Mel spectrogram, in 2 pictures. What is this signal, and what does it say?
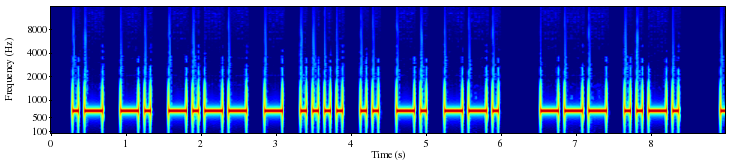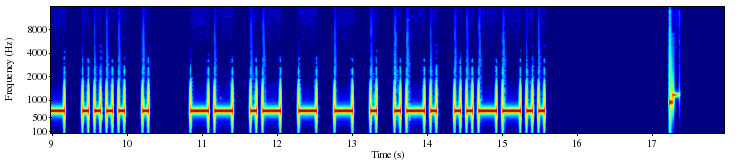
Morse code, heard as a keyed tone, about 15 wpm, 700 Hz. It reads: ANYTHING OF THE MATTER?
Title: Sentences from Top 1000 Words 15wpm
